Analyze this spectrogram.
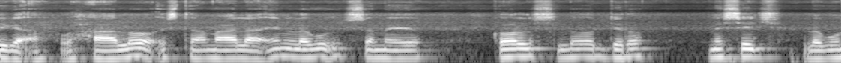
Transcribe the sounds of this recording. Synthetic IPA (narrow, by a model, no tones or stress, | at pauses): ɪɣɐ̰ʔɐhwɑ̰ħɑːlɔːʔɪ̰st̪ʰɪʕmaːlaːɪnlɐɣʊsɐmɛːjɔ | ɡ̥ɔlslɔːd̪ɪɾɔ | mɛsɛt͡ʃlɐɣʊ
